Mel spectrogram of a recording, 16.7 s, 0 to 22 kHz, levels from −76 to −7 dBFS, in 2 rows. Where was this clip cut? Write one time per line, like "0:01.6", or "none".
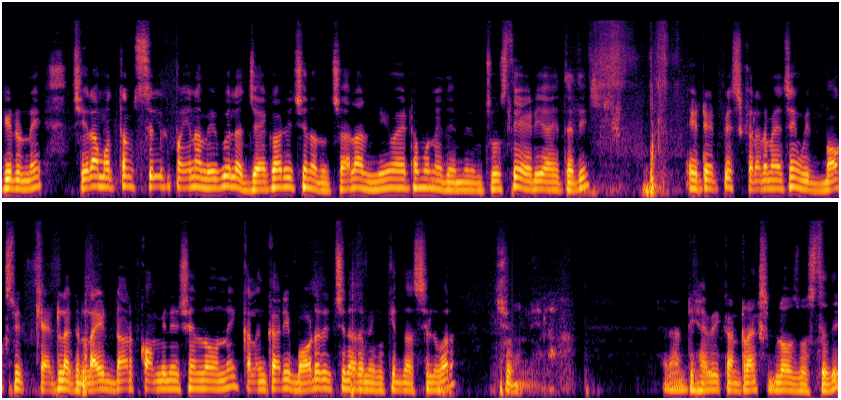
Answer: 0:13.3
